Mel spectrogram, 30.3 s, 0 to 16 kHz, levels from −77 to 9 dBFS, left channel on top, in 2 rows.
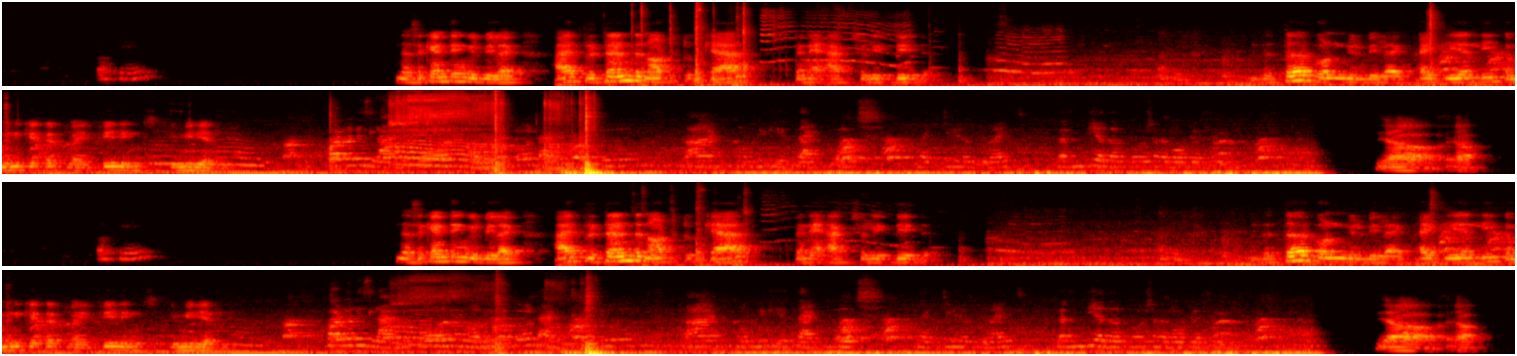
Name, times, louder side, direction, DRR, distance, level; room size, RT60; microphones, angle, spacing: voice 1, 0.9-1.4 11.5-11.9 18.1-21.6 21.9-24.0 24.2-25.3 25.7-27.5, right 1 dB, 35° right, -5 dB, 1.6 m, -37 dB
voice 2, 3.9-7.6 7.9-9.3 12.5-17.5 28.9-29.8, equal, 10° left, -5 dB, 1.4 m, -27 dB
sound 1, 5.5-21.9, left 4 dB, 80° left, 0.3 m, -33 dB
sound 2, 9.8-28.3, equal, 15° right, 0.7 m, -36 dB
4.1 x 2.8 x 2.7 m, 0.42 s
head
